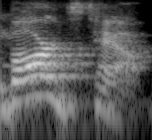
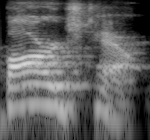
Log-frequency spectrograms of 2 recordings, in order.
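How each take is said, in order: First: The middle keeps a clear 'ds' sound. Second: The middle sounds like a soft 'j' sound. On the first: The speaker calls it right. "Just say Bardstown" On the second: The speaker calls it wrong. "people call it Bargetown"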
